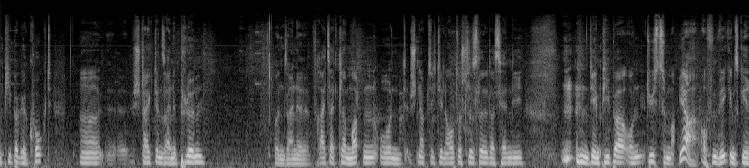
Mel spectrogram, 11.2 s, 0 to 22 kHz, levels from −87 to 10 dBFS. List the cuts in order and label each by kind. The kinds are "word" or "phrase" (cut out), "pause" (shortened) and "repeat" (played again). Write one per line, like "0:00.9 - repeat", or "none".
0:01.0 - pause
0:04.1 - word
0:06.1 - word
0:09.7 - word
0:10.1 - phrase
